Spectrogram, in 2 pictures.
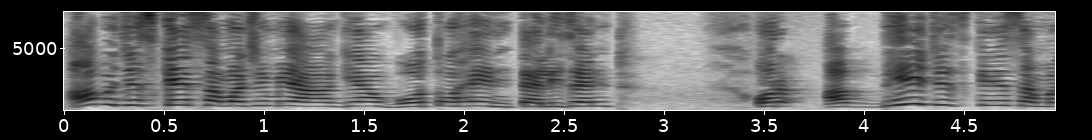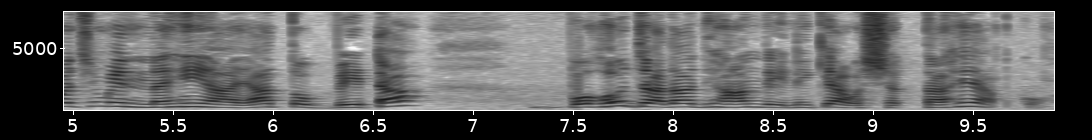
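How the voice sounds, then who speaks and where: A woman teaching a psychology lesson, asking her students questions and answering them herself, then repeating a definition more and more slowly with heavy stress on key words. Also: high-pitched, lively intonation, fairly bright tone.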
